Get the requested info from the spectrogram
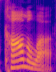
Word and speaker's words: Kamala: Because I think it's funny that it's like, even when she's pronouncing it, she'll be like, it's Kamala.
